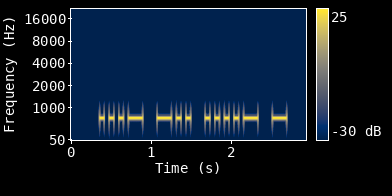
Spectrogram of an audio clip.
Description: Morse code, heard as a keyed tone, about 20 wpm, 700 Hz. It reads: VD4T
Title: Four Challenging Letter-Number Combinations 20wpm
